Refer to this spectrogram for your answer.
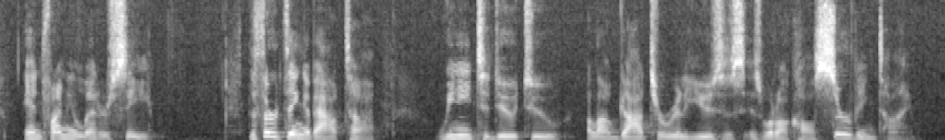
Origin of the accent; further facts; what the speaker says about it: Iowa, United States; I grew up in Iowa, had a neighbor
